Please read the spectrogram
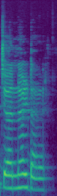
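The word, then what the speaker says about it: Dyer: police सीगे पंजाब दे जनरल डायर दोन का जो नाम है वो डायर डायरी प्रोनाउंस हो है लेकिन स्पेलिंग अलग है जो लेफ्टनंट गन लेफ्टनंट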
